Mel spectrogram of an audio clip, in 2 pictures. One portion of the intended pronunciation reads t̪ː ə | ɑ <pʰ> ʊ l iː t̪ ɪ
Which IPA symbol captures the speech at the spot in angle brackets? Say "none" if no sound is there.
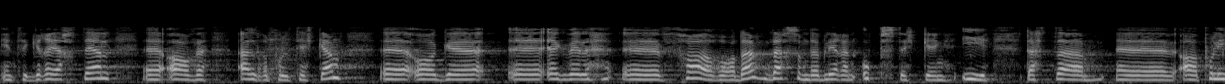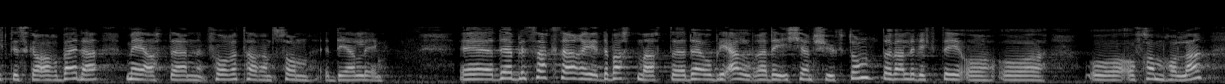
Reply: pʰ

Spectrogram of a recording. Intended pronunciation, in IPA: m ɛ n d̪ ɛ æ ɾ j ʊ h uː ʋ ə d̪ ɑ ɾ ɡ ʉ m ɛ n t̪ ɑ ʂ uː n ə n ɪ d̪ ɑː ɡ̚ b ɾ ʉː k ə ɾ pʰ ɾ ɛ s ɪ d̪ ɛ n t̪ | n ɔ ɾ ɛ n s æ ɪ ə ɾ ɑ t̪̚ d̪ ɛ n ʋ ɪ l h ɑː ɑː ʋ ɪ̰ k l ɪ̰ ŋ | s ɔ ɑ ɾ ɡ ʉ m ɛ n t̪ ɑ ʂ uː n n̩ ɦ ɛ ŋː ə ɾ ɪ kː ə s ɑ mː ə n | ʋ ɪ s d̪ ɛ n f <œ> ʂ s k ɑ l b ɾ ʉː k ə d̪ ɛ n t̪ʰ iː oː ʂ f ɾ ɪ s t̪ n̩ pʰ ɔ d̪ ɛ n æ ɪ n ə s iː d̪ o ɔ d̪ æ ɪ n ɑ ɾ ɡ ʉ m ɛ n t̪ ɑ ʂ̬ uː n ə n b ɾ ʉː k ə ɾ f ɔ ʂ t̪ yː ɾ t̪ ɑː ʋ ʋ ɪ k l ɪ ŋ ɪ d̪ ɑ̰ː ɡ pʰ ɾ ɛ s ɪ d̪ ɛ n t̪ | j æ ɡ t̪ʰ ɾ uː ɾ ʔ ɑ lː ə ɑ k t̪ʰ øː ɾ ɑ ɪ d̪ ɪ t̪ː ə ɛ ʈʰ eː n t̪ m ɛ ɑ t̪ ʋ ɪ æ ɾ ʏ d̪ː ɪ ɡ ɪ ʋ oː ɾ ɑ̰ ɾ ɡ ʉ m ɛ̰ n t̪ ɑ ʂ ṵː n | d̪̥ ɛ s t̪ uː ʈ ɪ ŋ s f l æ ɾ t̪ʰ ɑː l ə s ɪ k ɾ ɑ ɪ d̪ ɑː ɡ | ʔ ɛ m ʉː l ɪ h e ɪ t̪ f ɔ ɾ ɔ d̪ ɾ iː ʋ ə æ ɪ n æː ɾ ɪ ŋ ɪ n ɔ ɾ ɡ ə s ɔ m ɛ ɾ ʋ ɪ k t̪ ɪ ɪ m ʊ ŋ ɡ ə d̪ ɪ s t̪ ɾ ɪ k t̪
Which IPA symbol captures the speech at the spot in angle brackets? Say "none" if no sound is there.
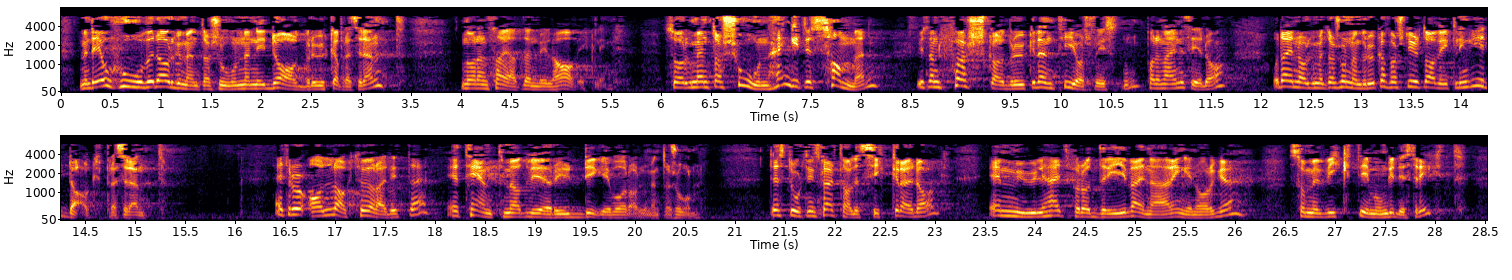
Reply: œ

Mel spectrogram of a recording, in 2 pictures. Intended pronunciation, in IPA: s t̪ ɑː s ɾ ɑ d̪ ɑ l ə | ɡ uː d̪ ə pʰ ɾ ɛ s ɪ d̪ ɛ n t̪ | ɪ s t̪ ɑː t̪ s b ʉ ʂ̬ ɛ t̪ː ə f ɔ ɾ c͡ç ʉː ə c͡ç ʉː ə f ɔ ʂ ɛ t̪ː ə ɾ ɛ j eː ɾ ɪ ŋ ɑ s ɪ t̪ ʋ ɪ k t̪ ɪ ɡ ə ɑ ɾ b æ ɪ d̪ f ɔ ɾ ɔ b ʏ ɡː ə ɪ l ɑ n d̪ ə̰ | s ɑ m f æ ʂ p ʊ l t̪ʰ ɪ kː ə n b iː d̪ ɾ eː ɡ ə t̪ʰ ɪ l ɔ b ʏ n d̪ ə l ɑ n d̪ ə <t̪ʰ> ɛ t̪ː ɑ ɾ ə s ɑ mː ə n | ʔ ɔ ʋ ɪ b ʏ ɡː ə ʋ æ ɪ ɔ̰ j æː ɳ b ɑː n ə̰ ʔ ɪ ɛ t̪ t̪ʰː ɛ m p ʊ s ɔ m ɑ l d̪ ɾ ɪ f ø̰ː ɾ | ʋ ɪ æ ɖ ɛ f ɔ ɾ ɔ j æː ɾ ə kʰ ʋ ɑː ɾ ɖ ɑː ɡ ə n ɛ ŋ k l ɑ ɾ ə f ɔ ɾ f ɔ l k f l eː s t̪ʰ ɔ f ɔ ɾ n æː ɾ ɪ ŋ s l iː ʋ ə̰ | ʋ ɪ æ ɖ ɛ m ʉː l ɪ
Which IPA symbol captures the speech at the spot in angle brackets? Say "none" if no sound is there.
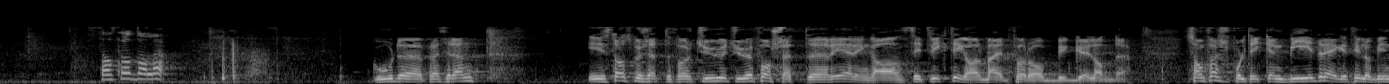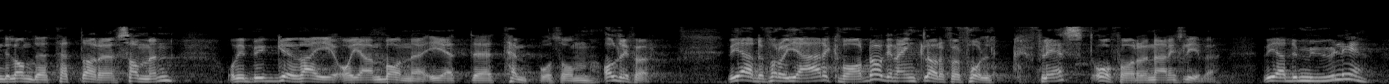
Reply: t̪ʰ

